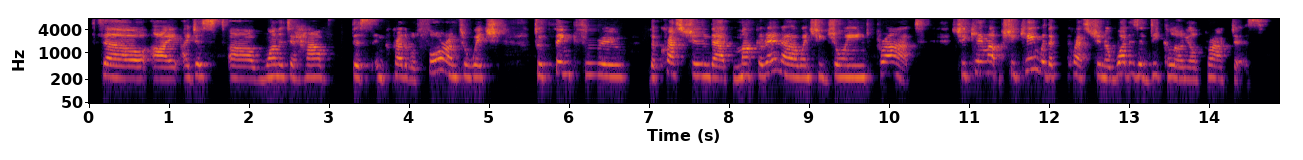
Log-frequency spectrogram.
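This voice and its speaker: A woman's voice: fairly high pitch, steady tone, a little slow, low-quality recording. A woman from Tanzania presenting her book at an academic forum, thoughtful and searching, with frequent restarts and fillers. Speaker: author and event host. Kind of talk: academic talk introducing a book.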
